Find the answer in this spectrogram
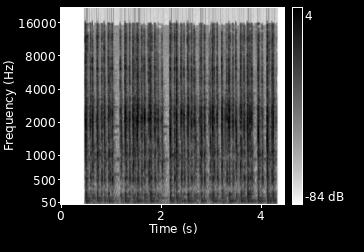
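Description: Typing sound effect: rapid keystroke clicks starting about half a second in, in three runs broken by short pauses about one and two seconds in.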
